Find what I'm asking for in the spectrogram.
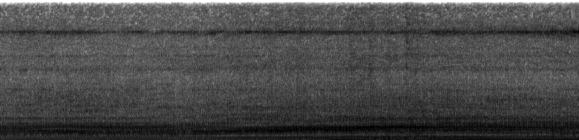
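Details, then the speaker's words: OS nitro engine in an RC car, after a run that was too rich: returns to a smooth, even high-pitched idle with no stumbling or surging; beautiful, normal idle. "Now, that's a beautiful idle, though."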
